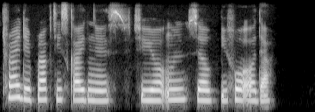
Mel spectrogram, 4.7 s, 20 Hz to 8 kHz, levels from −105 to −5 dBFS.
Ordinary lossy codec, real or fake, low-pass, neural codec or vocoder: none; real; 7.2 kHz; none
